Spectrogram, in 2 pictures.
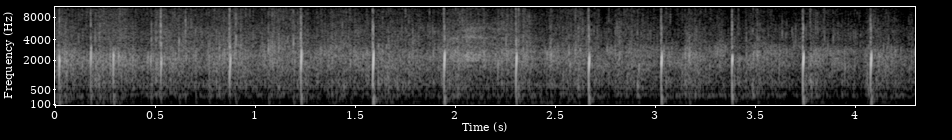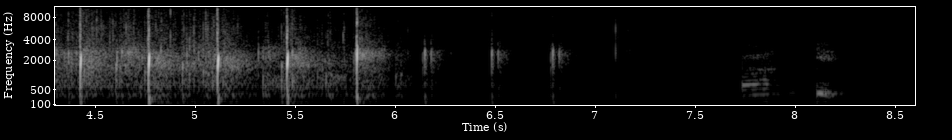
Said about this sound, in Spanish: Eso, merece un aplauso.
